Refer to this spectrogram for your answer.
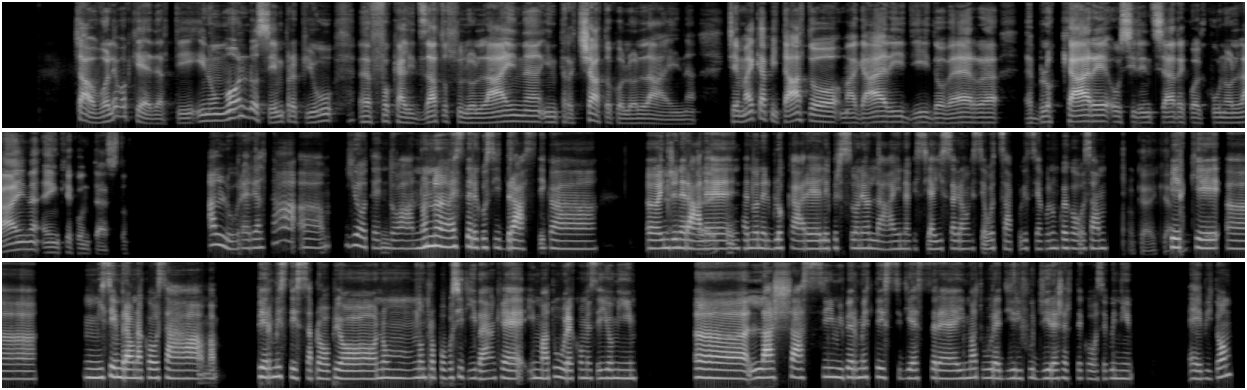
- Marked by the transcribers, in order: tapping; "proprio" said as "propio"
- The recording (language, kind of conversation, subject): Italian, podcast, Cosa ti spinge a bloccare o silenziare qualcuno online?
